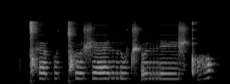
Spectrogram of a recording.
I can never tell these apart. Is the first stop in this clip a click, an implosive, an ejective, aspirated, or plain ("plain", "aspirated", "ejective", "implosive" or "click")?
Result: click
